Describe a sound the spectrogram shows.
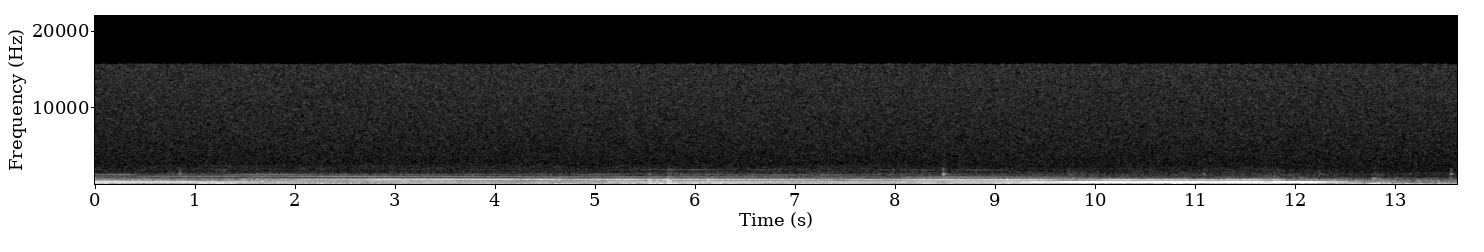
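An electric train's motors whine steadily, then fall silent.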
